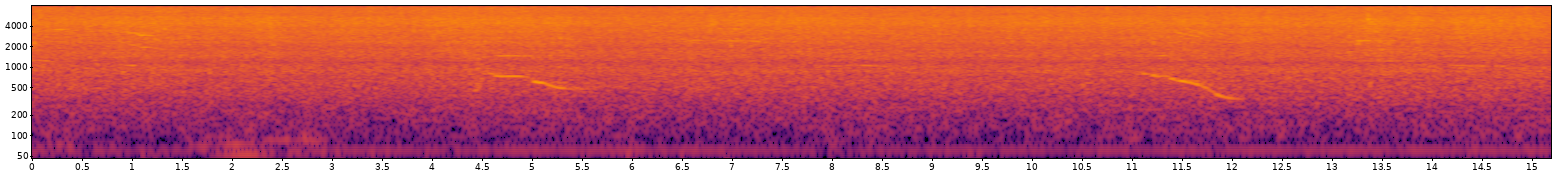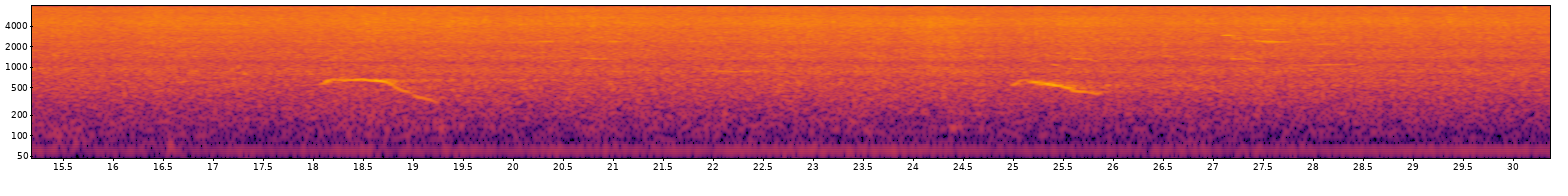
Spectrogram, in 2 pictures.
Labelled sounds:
4.6	4.9	humpback whale, 0.78 to 0.84 kHz
11.4	11.7	humpback whale, 2.8 to 3.3 kHz
27.4	27.8	humpback whale, 2.2 to 2.5 kHz

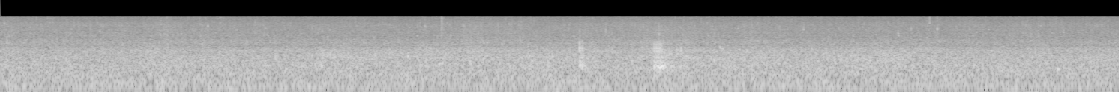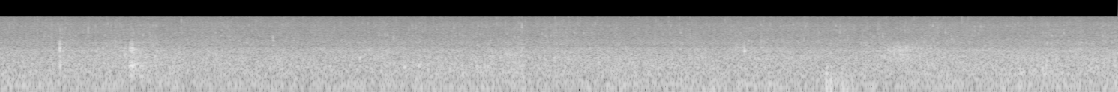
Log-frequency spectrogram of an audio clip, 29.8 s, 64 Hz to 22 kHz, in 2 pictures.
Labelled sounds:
26.8	27.1	water noise, 0.81 to 1.2 kHz

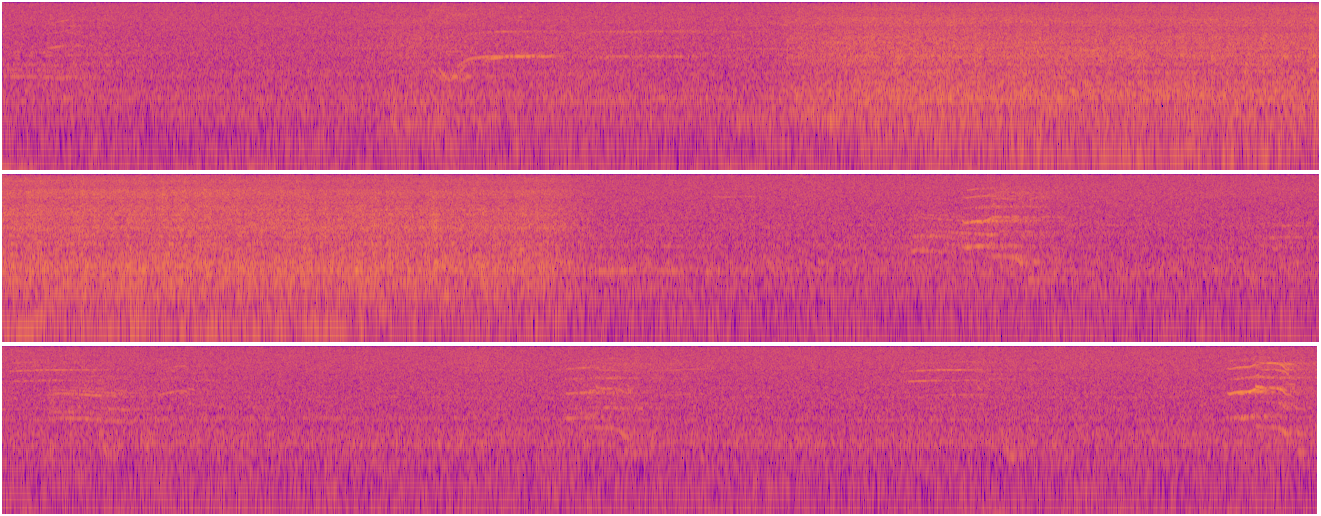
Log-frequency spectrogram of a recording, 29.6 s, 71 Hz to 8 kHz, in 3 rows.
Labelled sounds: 3.2	4.1	killer whale, southern resident, 0.88 to 2.0 kHz
16.6	17.7	killer whale, southern resident, 0.66 to 5.3 kHz
19.7	20.7	killer whale, southern resident, 0.43 to 5.0 kHz
26.4	27.1	killer whale, southern resident, 2.0 to 5.0 kHz
28.8	29.6	killer whale, southern resident, 0.70 to 5.5 kHz

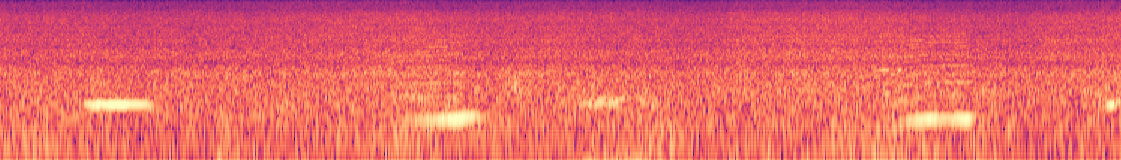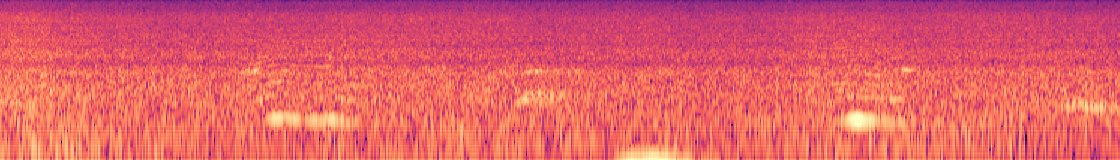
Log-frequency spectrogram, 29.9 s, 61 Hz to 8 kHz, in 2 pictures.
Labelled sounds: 5.7	6.0	humpback whale, 1.8 to 2.0 kHz
12.5	12.8	humpback whale, 1.0 to 1.1 kHz
18.2	18.5	humpback whale, 1.1 to 1.2 kHz
22.0	22.2	humpback whale, 0.84 to 0.97 kHz
26.1	26.3	humpback whale, 1.8 to 2.0 kHz

